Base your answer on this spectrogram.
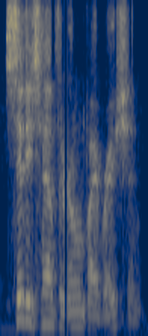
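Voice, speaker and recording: A man's voice: medium pitch, expressive, normal speed, rough recording. A man as a guest in a casual spiritual conversation on a video call, talking earnestly and hesitantly with fillers.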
